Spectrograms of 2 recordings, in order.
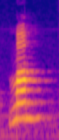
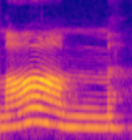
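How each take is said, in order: First: The starting M sound is short. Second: The starting M sound is held long. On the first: The speaker calls it wrong. "짧게 M을 유지시켜주지 않고" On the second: The speaker calls it right. "mom 할 때 지금 음, 음이 다 들어있어요"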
